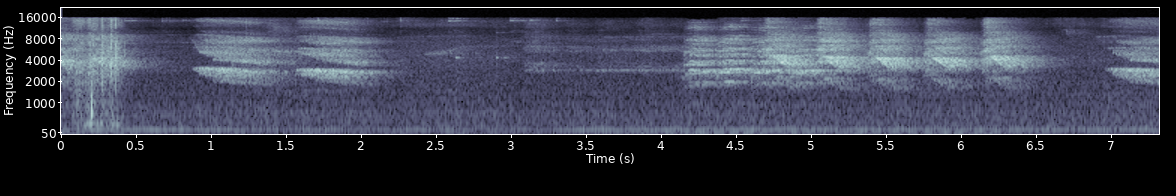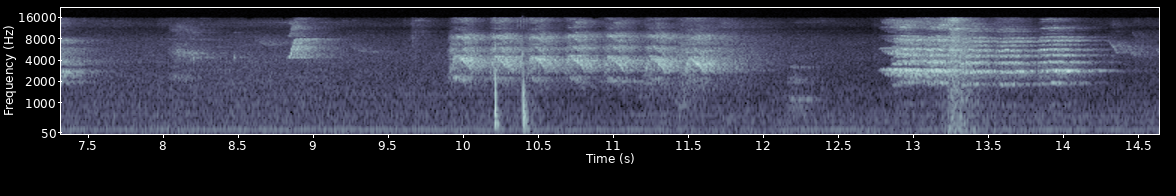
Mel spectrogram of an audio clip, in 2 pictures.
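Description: Common marmosets give high, thin chirping and squeaky calls in quick bursts over a steady indoor hum.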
